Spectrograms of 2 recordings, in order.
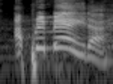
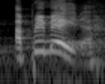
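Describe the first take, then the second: First: "A primeira" called out high and loud; emphatic. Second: Said in the usual way. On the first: Shown as a demonstration. Preacher announcing the first point, high and emphatic.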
